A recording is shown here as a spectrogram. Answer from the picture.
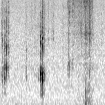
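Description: Faint, scattered clicks and rustles of small cardstock pieces being handled and set down on a paper countdown calendar.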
